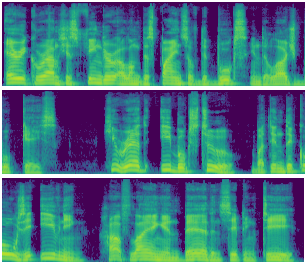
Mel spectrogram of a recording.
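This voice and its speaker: A man reading a scripted story as an audiobook narrator, in a measured, deliberate storytelling manner. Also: medium pitch, animated, no room sound, studio quality. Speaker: author narrating own story.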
